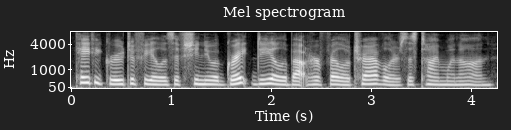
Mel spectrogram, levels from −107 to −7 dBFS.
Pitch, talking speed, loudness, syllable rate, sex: 205 Hz, 265 wpm, -18 LUFS, 5.8 syllables/s, female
